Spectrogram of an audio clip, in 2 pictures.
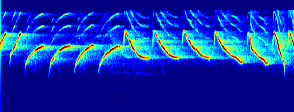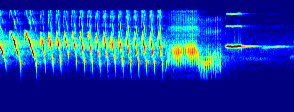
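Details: Singing canary for training: slow, regular, drooping whistled notes repeated about four per second, then higher sweeps, then a fast buzzing trill, ending in a harsh burst and a thin sustained whistle.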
